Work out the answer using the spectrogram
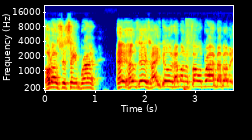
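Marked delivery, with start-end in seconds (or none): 1.4-3.8 distracted, dismissive, half-attentive tone. Acting out how the friend would put a caller on hold: imitating Corey Macklin. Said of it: "he'd be".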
